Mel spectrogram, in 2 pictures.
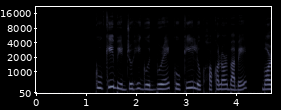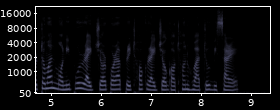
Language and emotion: Assamese, neutral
